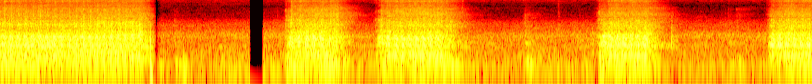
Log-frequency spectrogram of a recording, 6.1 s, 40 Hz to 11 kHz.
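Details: Lexus LS460 petrol V8 running rough and uneven, with surging bursts of fast metallic clatter: a misfire caused by a broken GDI direct injector.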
